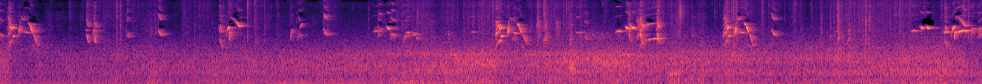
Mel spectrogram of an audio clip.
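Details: European goldfinch (Carduelis carduelis), with sow thistle (Sonchus oleraceus), giving brief, high tinkling twitters in scattered bursts about a second apart over a steady background hiss.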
